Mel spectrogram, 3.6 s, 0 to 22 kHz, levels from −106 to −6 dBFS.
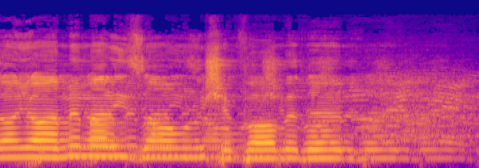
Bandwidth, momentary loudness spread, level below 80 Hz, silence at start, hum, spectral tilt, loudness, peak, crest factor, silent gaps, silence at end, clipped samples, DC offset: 16 kHz; 12 LU; -64 dBFS; 0 s; none; -4 dB/octave; -25 LUFS; -8 dBFS; 18 dB; none; 0 s; under 0.1%; under 0.1%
